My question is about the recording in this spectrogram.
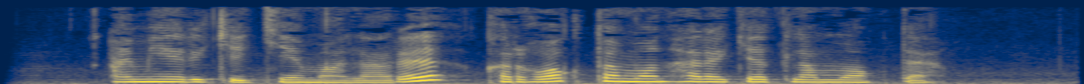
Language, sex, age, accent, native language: Uzbek, female, 19-29, Buxoro, Uzbek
